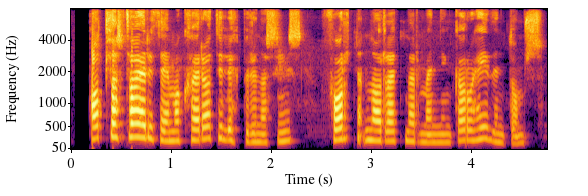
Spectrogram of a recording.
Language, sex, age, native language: Icelandic, female, 50-59, Icelandic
